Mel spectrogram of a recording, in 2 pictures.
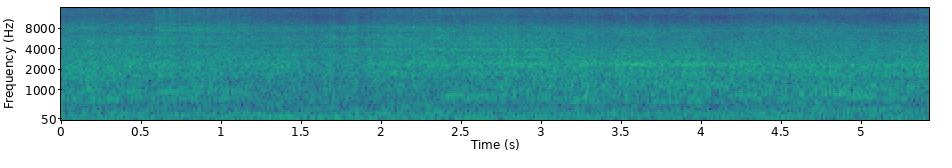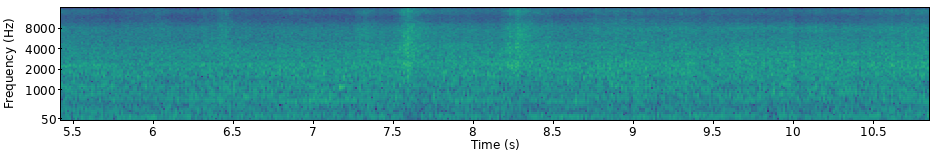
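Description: Steady road traffic noise, with the low hum of running engines.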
